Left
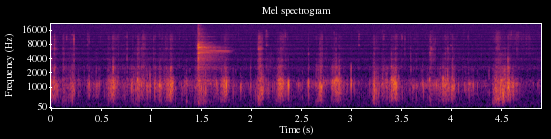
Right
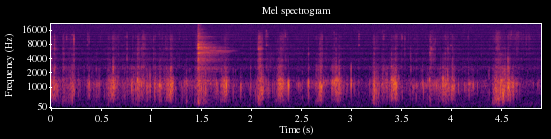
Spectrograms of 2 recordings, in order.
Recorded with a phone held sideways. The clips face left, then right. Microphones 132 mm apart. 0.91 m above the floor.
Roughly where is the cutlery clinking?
Right.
